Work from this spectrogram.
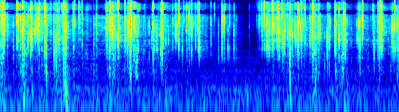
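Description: A small, hand-sized ball of peeled purple and silver metallic vinyl sticker film, loosely crumpled, soft and hollow, is squeezed and crushed between the fingertips of one hand in front of a wall. It gives dense, bright crinkling and crunching crackles in quick bursts, with a short near-silent pause about three seconds in before the crinkling resumes.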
